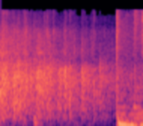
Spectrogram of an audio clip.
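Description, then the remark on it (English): A crowd applauds Liam Griffin with steady, dense clapping that fills the space, followed near the end by a sudden shift to a louder, lower-pitched burst of sound. “So big round of applause for Liam Griffin, ladies and gentlemen.”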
